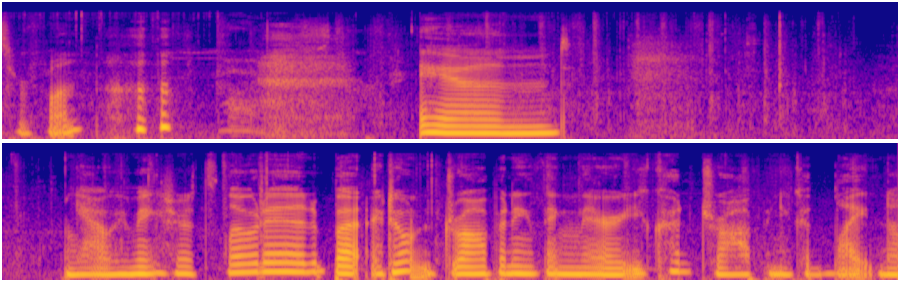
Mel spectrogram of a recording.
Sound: giggles

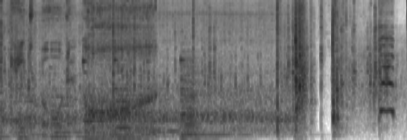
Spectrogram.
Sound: snorts

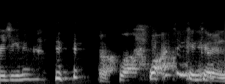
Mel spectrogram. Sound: laughs

